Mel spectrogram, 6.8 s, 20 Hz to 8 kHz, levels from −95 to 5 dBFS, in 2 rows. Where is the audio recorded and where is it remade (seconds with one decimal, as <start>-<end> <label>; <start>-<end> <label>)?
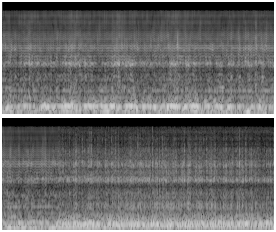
0.0-4.1 remade; 4.1-6.8 recorded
